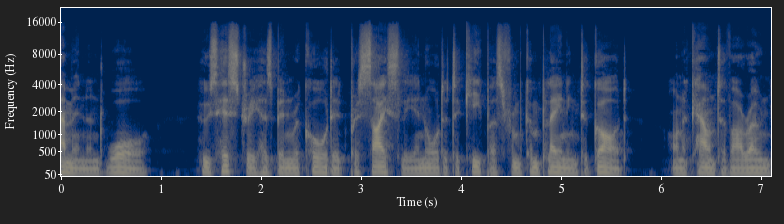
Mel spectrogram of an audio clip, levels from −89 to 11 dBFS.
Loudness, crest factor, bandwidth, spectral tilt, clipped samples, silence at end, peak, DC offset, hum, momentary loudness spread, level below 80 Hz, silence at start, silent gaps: -33 LUFS; 22 dB; 16 kHz; -3.5 dB/octave; under 0.1%; 0 s; -12 dBFS; under 0.1%; none; 11 LU; -48 dBFS; 0 s; none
